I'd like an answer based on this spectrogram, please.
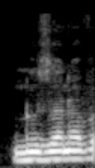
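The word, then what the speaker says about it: nous avons: নুজোনাভো নুজোনাভো ওকে নুজোনা normally হওয়ার কথা নু অনবো নুজনাব এজন্য হইছে এটা শেষ হইছে কনসোনেন্ট দিয়ে আর এটা শুরু হইছে ভয়েল দিয়ে এজন্য বলতে হবে উই নুজোনাভ উই নুজনাব ল লে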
